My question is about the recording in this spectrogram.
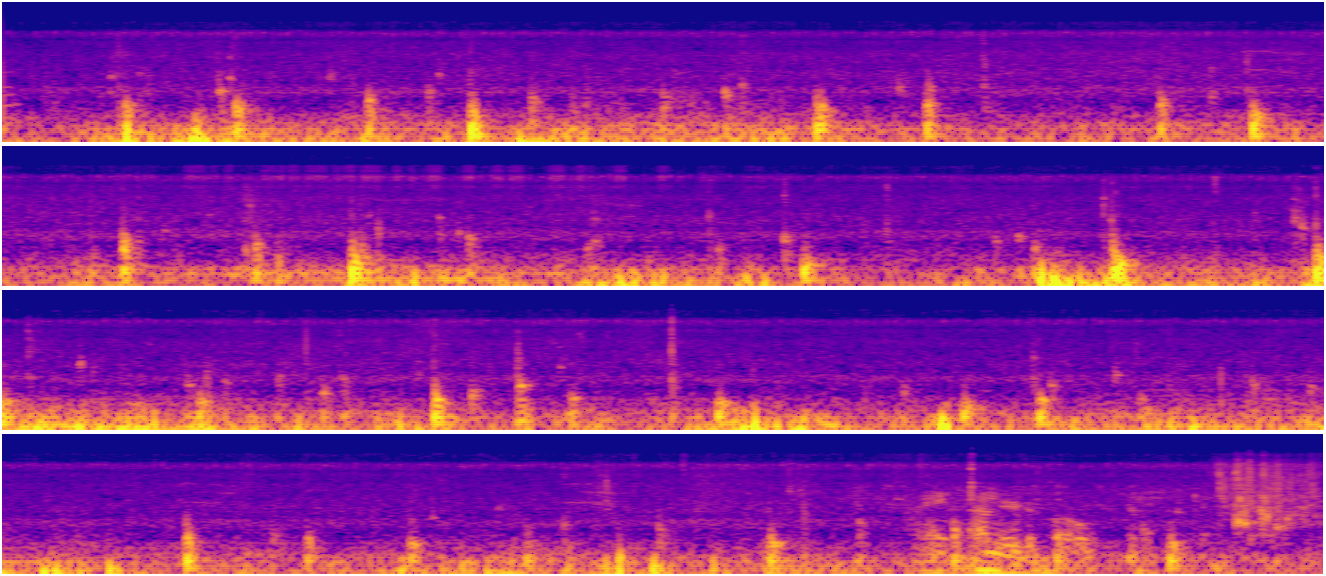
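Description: Wind rumbling on the microphone of a boat on open water, with small slaps of water against the hull scattered through it.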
